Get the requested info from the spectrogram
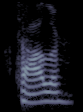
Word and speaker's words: Tyler: Tyler, T-Y-L-E-R.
